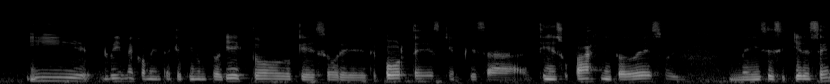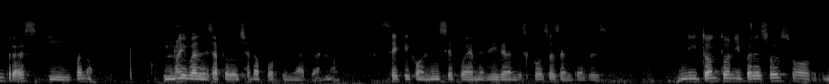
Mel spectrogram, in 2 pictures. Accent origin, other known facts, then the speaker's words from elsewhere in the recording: Chile; now in Peru; Originalmente no soy peruano, soy de Chile.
